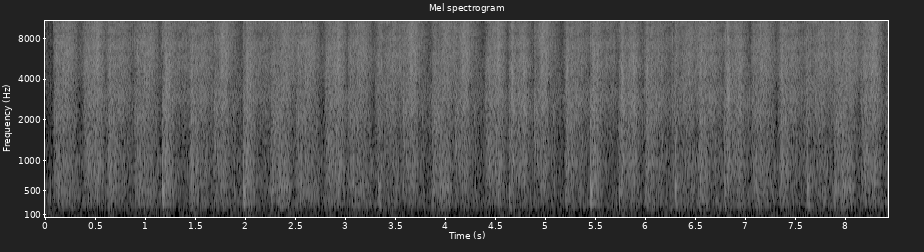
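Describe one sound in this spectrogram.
Footsteps crunch quickly over dry grass and sand.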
